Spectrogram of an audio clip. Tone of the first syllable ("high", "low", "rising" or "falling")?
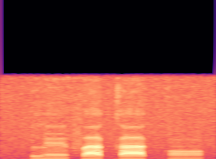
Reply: low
